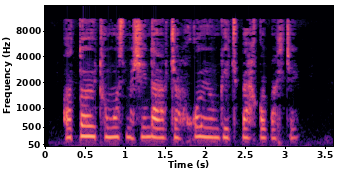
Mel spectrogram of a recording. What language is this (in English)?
Mongolian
